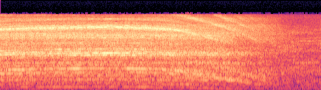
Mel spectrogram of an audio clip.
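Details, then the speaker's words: Bridgeport variable-speed milling machine, X-axis power feed at about slowest variable speed: smooth even motor whine holding steady then winding down; operating normally. "Okay, so that's probably about the slowest now. So you should be able to see it moving in the X-axis there. And that's all variable speed."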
